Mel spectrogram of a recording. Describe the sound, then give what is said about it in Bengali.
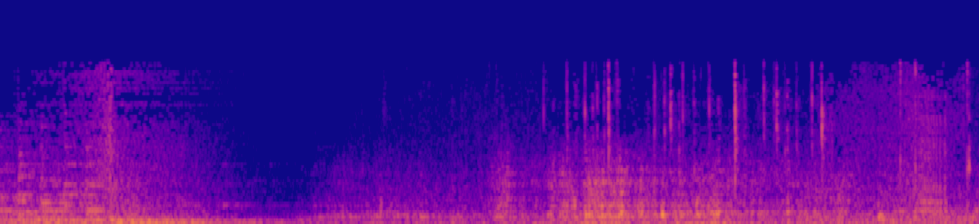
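Heavy afternoon rain pours steadily throughout, a dense hiss of falling drops with crackling patter on surfaces and a low rumble of thunder underneath, with no voices. “সেদিন বিকেল থেকেই বৃষ্টি”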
